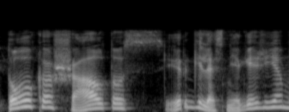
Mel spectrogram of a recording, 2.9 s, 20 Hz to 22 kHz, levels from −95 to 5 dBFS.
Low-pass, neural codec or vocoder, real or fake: 7.2 kHz; none; real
